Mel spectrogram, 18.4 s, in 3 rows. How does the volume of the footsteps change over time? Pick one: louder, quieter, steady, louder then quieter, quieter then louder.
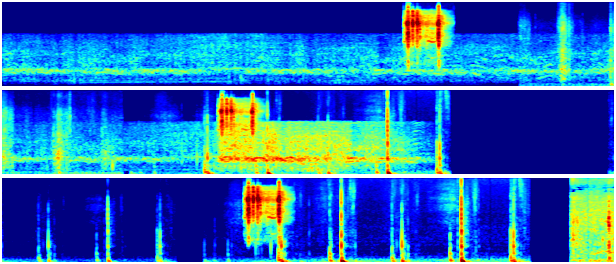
louder.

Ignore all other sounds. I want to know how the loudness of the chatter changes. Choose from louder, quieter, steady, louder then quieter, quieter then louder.
louder.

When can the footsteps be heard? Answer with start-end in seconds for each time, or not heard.
5.2-10.6, 12.2-18.3.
